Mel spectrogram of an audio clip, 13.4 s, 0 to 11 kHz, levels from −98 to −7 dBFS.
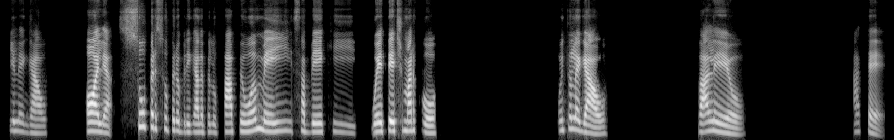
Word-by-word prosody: Que 220 - -8
legal. 175 -6 -7 0.6
Olha, 210 -5 +6
super, 320 -2 -2
super 240 -4 -6
obrigada 195 -2 -4
pelo 190 -1 -14
papo, 200 +2 +1
eu 210 0 -1
amei 225 -2 0
saber 200 -2 -2
que 190 -5 -18 0.2
o 195 - -3
ET 210 0 +5
te 230 - -12
marcou. 210 -7 +1 1.8
Muito 235 +4 -10
legal. 180 - +4 1.4
Valeu. 195 -9 0 1.6
Até. - - -8
205 Hz, 90 wpm, -22 LUFS, 185-225 Hz, 1.8 s, Olha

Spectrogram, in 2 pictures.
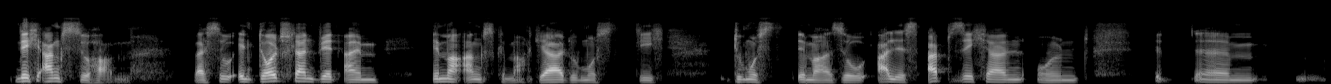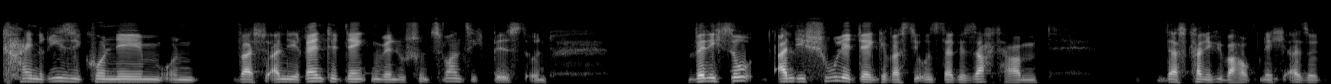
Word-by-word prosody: Nicht 155 -1 +9
Angst 140 0 +5
zu - - -2
haben. - - -5 0.6
Weißt 105 +3 +1
du, 125 -1 -2
in 125 -2 0
Deutschland 145 -1 +6
wird 125 -2 +4
einem 110 -1 +1 0.5
immer 130 +1 +4
Angst 120 -1 -1
gemacht. - - -12
Ja, 110 +1 +7
du 105 0 -10
musst 100 -1 -10 0.2
dich 100 -1 -8 0.7
du 120 - -3
musst 115 -2 -4
immer 105 -3 -1
so 100 +1 -5
alles 115 -4 +1
absichern 110 -3 +1
und, 100 -1 -9 1.2
äh 110 -2 -3
ähm, 100 -1 -10 0.6
kein 140 -3 -1
Risiko 135 -1 -5
nehmen 120 -2 0
und 110 -1 -9 0.3
weißt - - 0
du, - - -6
an 125 - 0
die 120 -1 -2
Rente 145 +2 +4
denken, 130 -1 +1
wenn 115 -1 -1
du 110 - -11
schon 240 - -10
20 140 -1 -8
bist - - -6
und 105 -1 -10 1.4
wenn 145 +6 +5
ich 150 -3 0
so 170 +2 0 0.2
an 140 +1 +6
die 140 0 -3
Schule 160 +1 +1
denke, 115 -1 +1
was 110 -2 -1
die - - -8
uns 115 0 -11
da 115 - -1
gesagt 110 +4 -4
haben 105 -1 -4 1.2
das - - -1
kann 125 - +1
ich 110 - -6
überhaupt 110 +1 -2
nicht. 110 - -9
Also, 105 0 -5
115 Hz, 135 wpm, -25 LUFS, 105-130 Hz, 1.4 s, Nicht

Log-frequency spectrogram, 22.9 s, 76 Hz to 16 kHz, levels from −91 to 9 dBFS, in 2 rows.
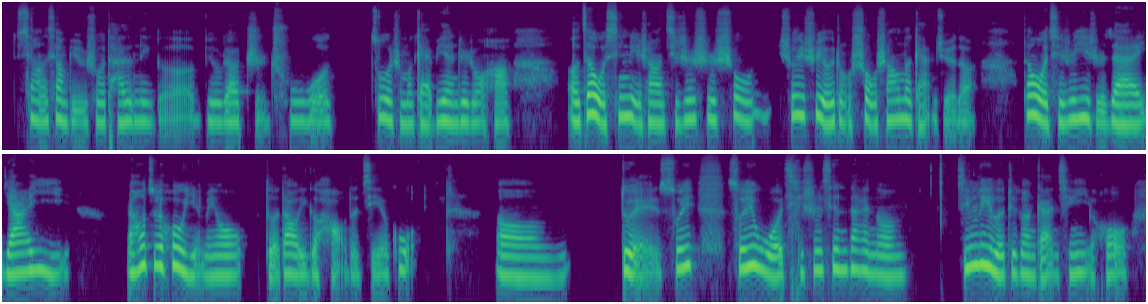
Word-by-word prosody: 像 230 -2 -4
像 230 0 -1
比 - - -7
如 105 0 -7
说 210 -1 -5
他 205 0 -5
的 215 - 0
那 215 -1 -5
个 250 +1 -12
比 220 - -10
如 210 0 -2
要 210 - 0
指 230 +2 -12
出 215 0 -8
我 210 - -5 0.4
做 245 -3 0
什 210 -2 -6
么 200 - -3
改 200 -1 -3
变 215 -1 +1
这 215 0 +1
种 205 0 -5
哈， 100 0 -6 0.5
呃， 210 -1 +2
在 280 +5 +7
我 235 -6 +8
心 255 +6 0
理 215 -5 +1
上 205 -1 -1
其 205 0 -8
实 230 +2 0
是 230 -1 -2
受 225 -2 -2 0.2
所 270 - -2
以 270 - +3
是 265 0 -1
有 205 -2 +5
一 - - +4
种 215 -1 -5
受 230 -5 -1
伤 225 +3 -1
的 230 - +1
感 210 +3 -7
觉 - - -10
的。 - - -9 0.4
但 275 - +4
是 270 - +8
我 215 - +5
其 210 +1 -2
实 230 - +2
一 240 0 +3
直 - - -4
在 195 -2 +2
压 220 +1 +4
抑， 225 -2 -1 0.5
然 220 - +2
后 285 - +7
最 290 0 +4
后 275 -2 +5
也 205 -2 0
没 195 - -4
有 205 +1 0 0.2
得 - - -2
到 215 -1 +2
一 - - -1
个 - - -2
好 - - -6
的 - - -9
结 105 0 -7
果， 240 -1 -5 0.8
嗯， 195 -1 -1 0.5
对。 235 -2 +3
所 255 +4 0
以 280 0 +4 0.3
所 255 - +1
以 280 +2 +7
我 220 -8 +4
其 220 - -7
实 245 +3 -1
现 245 0 0
在 245 -2 0
呢， 200 -1 -2 0.5
经 280 +2 +4
历 295 -2 +8
了 210 -4 +5
这 220 - -3
段 210 -2 -1
感 205 - -3
情 215 +1 -3
以 225 - -8
后， 195 - -4
215 Hz, 240 characters per minute, -24 LUFS, 205-240 Hz, 0.8 s, 我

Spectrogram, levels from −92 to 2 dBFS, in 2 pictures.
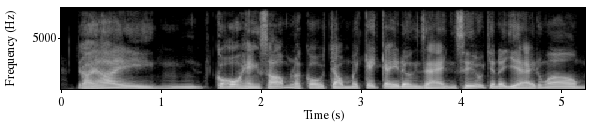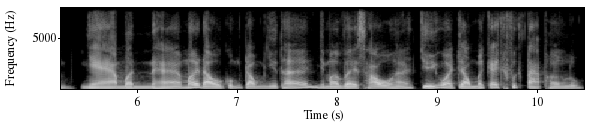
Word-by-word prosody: trời 110 +2 0
ơi! 135 -5 +1
Ừm, 110 +2 -7
cô 120 +2 +2
hàng 110 -5 -1
xóm 120 +9 0
là - - -1
cổ 105 +2 -1
trồng 105 -3 -1
mấy 120 - -1
cái 140 +3 -1
cây 120 -4 0
đơn 120 -2 +1
giản 95 -1 +1
một 140 - -3
xíu 130 +4 +1
cho 125 - 0
nó 125 - +1
dễ, 105 -7 +2
đúng 145 0 -2
không? 125 -8 0
Nhà 100 0 +1
mình 105 0 -1
hả 105 +5 0
mới 155 +6 +2
đầu 115 -6 +4
cũng 125 +6 -5
trồng 120 -3 0
như 135 +2 -3
thế 150 +6 0
nhưng 145 -4 -3
mà 120 -1 +2
về 115 0 +2
sau 135 0 +1
hả, 130 +2 -2
chuyển 145 +3 +4
qua 150 -3 +4
trồng 120 -4 +1
mấy 140 - +1
cái 155 +1 +1
phức 200 - -3
tạp - - -1
hơn 135 -1 -3
luôn. 135 0 -5
120 Hz, 250 wpm, -22 LUFS, 110-135 Hz, -, đầu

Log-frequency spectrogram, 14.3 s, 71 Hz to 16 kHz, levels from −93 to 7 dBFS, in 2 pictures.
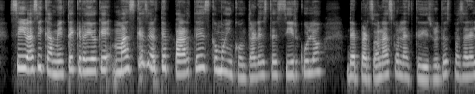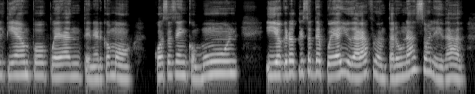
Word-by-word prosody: Sí, 320 -1 +6
básicamente, 285 -3 +4
creo 275 -2 +2
yo 270 - -1
que, 295 +2 +3
más 275 +4 +5
que 440 - 0
hacerte 320 -5 0
parte, 265 +3 +3
es 325 -1 +1
como 280 -1 -1
encontrar 195 -5 -5
este 225 +1 -4
círculo 240 +3 -3 0.3
de 210 0 +2
personas 200 +2 0
con 230 -2 -6
las 200 -3 -5
que 185 -2 -11
disfrutes 180 +6 -5
pasar 205 -3 -5
el 210 +2 -3
tiempo, 215 0 -2
puedan 200 +1 0
tener 175 -1 -4
como 195 -4 -4 0.3
cosas 210 +2 -1
en 225 -1 0
común. 235 +6 -2 0.4
Y 215 - 0
yo 220 -1 +6
creo 235 +2 +2
que 245 - -6
esto 250 0 -4
te 245 0 +1
puede 210 -2 0
ayudar 220 -5 +3
a 205 - +4
afrontar 185 -7 -5
una 230 +9 -1
soledad, 190 - -2
225 Hz, 175 wpm, -22 LUFS, 200-250 Hz, 0.4 s, Sí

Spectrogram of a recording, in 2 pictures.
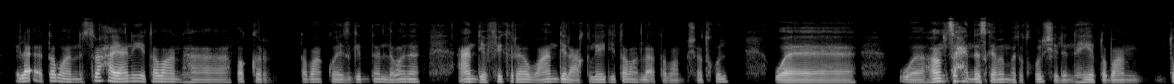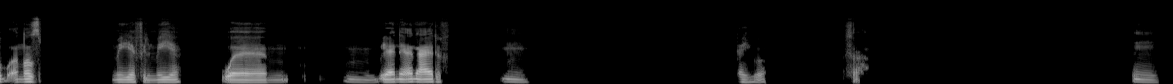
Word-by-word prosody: لأ، - - +4
طبعًا، 140 -6 +1
الصراحة 165 +6 +2
يعني، 140 +1 +5
طبعًا 130 -2 +1
هافكّر 110 +1 -5 0.3
طبعًا 120 0 -3
كويس 115 -1 -4
جدًا 125 +1 -5
لو 115 0 -2
أنا 120 -1 -1 0.4
عندي 125 -1 +4
الفكرة 125 +1 -1
وعندي 125 +3 0
العقلية 115 +2 -1
دي 120 0 -5
طبعًا، 115 -1 -2
لأ، 110 - -1
طبعًا 100 0 -9
مش - - -8
هادخُل 120 +3 -5 0.5
و 105 -1 +6 1.1
وهانصح 115 +5 +4
الناس 125 +1 +1
كمان 115 +1 0
ما 105 - -4
تدخلش 120 +5 -4
لأن 105 0 -6
هي 110 +1 0
طبعًا 105 0 -3
بتبقى - - -3
نصب 125 -2 +3 0.7
100% 110 0 0 0.4
و - - +4
آمم، 100 0 0 0.8
يعني 115 +2 +6
أنا 120 -2 +7
عارف 120 -1 +4 0.5
إمم. 115 -3 -8 2.1
أيوه. 110 -2 -6 0.8
صح. - - -9 2.6
إمم. 110 -4 -7
115 Hz, 105 wpm, -26 LUFS, 110-125 Hz, 2.6 s, أنا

